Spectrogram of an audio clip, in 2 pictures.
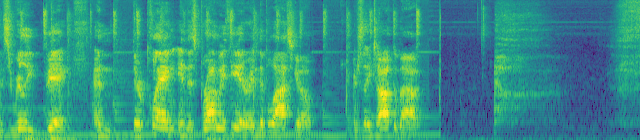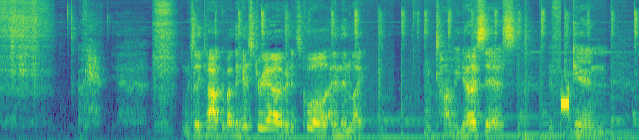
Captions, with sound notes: And it's really big and they're playing in this Broadway theater in the Belasco which they talk about- [breathing] Okay. [sniff] Which they talk about the history of and it's cool and then, like Tommy Gnosis- fucking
